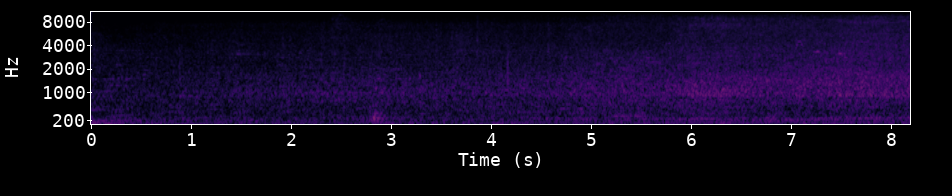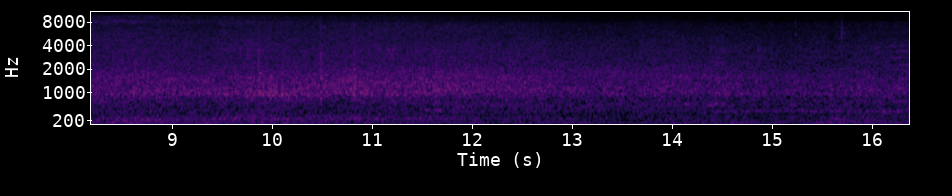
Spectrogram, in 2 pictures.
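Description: Steady road-traffic noise with vehicles going by, fuller through the middle stretch.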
